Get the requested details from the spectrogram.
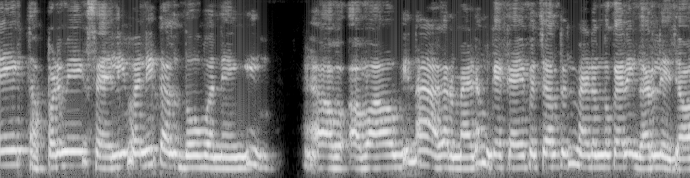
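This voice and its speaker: A middle-aged woman, the vlogger's mother, casually telling a family story in a chatty, animated way with quoted dialogue. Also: mid-range voice, rough recording.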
